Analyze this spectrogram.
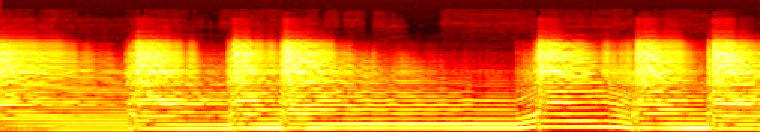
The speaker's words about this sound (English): So to kind of show the difference between that and what we did, this is just the amp distortion.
